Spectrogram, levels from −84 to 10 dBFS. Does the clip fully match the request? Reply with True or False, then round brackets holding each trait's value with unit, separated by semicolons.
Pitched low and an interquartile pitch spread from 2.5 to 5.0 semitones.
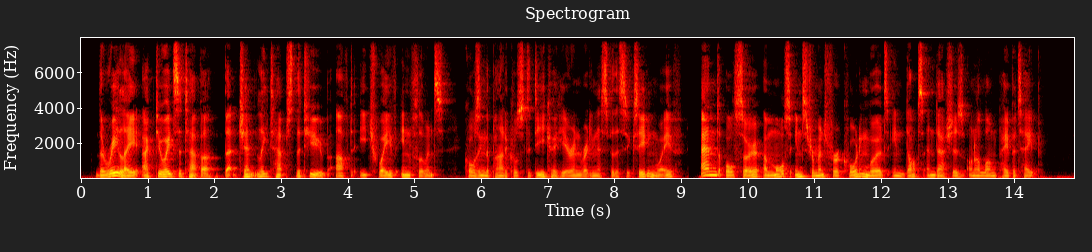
False (90 Hz; 5.4 semitones)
